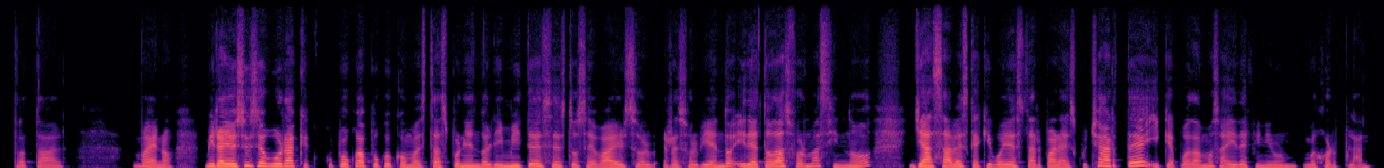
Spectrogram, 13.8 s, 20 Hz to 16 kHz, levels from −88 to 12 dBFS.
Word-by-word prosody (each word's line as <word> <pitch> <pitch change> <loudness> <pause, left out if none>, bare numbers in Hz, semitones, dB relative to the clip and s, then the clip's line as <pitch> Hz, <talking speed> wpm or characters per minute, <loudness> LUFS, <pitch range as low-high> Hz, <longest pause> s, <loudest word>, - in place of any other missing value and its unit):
Total. 200 -2 -7 0.6
Bueno, 200 -6 -1 0.3
mira, 235 0 +6
yo 235 - +9
estoy 280 +5 +4
segura 250 -2 +5
que 210 - -8
c 210 - -17
poco 225 +1 +1
a 235 - +6
poco, 230 -1 -2
como 205 -2 -2
estás 195 +1 -2
poniendo 210 -2 0
límites, 210 +3 +1
esto 210 0 -2
se 195 -1 -4
va 185 +1 +1
a 185 - +3
ir 195 - 0
sol 195 -3 -6
resolviendo 190 +4 -2
y, 230 - -1
de 205 -2 +4
todas 230 +2 +3
formas, 240 +2 -3
si 205 - -7
no, 205 - -2 0.4
ya 220 -2 +5
sabes 215 +1 +2
que - - -2
aquí 205 +1 -3
voy 205 +1 0
a - - +2
estar 195 -2 -4
para 210 -2 0
escucharte 275 - +1
y 220 - -5
que 200 -2 -4
podamos 185 +4 -3
ahí 185 -1 -1
definir 195 -2 -4
un 195 +1 -6
mejor 190 -1 -6
plan. 175 -1 -10
205 Hz, 195 wpm, -22 LUFS, 195-230 Hz, 0.6 s, yo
